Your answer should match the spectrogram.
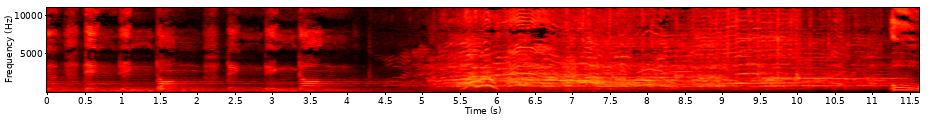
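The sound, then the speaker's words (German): A short, simple melody plays for a few seconds, then a loud, dense burst of crowd cheering erupts, full of excited children's shouts and whoops that carry on until the end. “Oh, was für ein Jubel.”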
